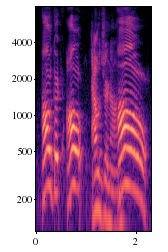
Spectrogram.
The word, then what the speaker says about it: Algernon: Algernon. Al. It's a soft G.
